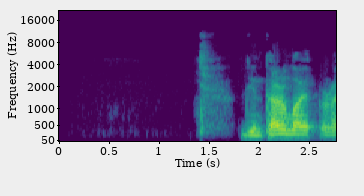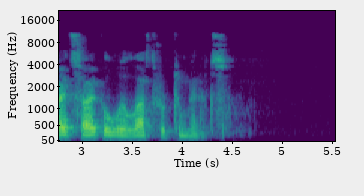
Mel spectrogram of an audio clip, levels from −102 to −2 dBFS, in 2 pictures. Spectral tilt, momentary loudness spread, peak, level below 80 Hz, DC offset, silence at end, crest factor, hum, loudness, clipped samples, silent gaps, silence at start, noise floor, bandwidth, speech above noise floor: -6.5 dB/octave; 24 LU; -2 dBFS; -68 dBFS; under 0.1%; 1.15 s; 24 dB; none; -23 LUFS; under 0.1%; none; 1.4 s; under -90 dBFS; 11 kHz; over 67 dB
